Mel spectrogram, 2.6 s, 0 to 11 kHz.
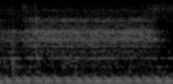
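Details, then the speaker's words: Sound City L100W Mk III 100 W tube amp (12AX7 preamp, EL34/KT77 output); steady low mains hum with faint buzz from all four incredibly noisy preamp tubes. "So for certain, we have an issue with these preamp tubes. All four of them are incredibly noisy."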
